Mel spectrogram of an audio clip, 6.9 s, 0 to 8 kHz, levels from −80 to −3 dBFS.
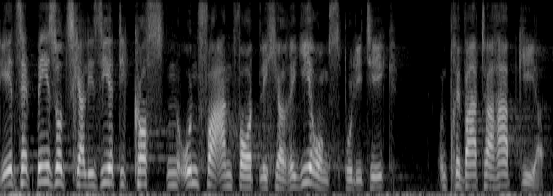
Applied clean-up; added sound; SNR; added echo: none; Squeak / Walk, footsteps; 19 dB; none.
